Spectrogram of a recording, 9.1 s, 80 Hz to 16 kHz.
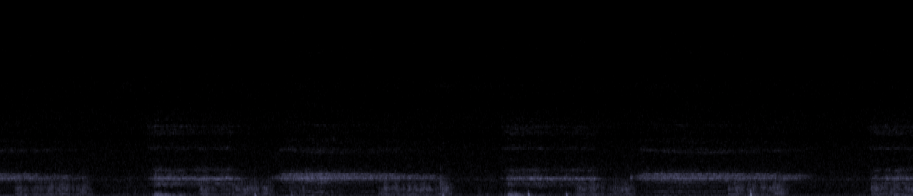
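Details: Irregular snorting, rasping snores with whistly nasal tones, about 16 a minute, from more than one sleeper, a father and his child, snoring together.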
